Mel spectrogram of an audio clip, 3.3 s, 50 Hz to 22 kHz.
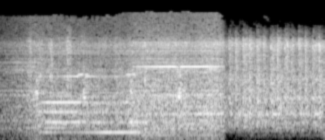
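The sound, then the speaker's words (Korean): A 3D printer or sewing machine at the West End library in Washington, DC, available for local residents to use, runs with a steady mechanical whir and faint whining tones, then the sound abruptly shifts to a thinner hiss near the end. “웨스트엔드 도서관에선 3차원 프린터나 재봉틀 등도 갖춰놓고 지역 주민들의 필요에 따라 마음껏 사용할 수 있는데요.”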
